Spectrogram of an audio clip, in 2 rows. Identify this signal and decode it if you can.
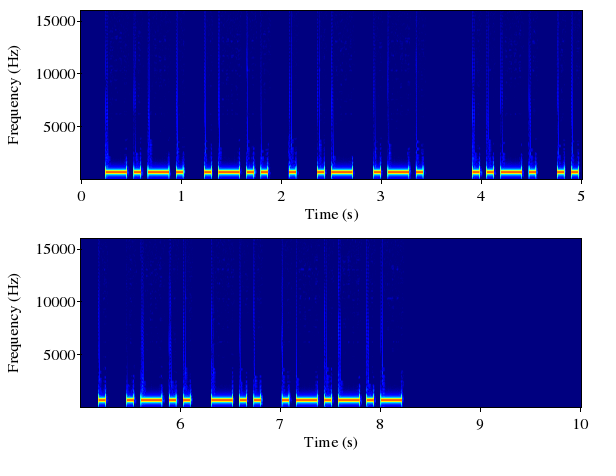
Morse code, heard as a keyed tone, about 17 wpm, 700 Hz. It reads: CLEAR FIELD.
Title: Sentences from Top 1000 Words - Review Part 2 - 17wpm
